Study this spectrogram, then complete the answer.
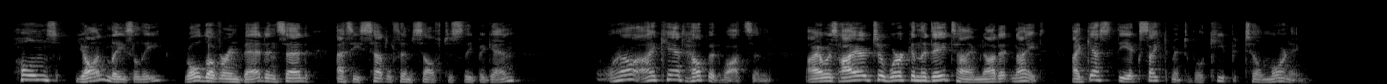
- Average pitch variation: No, wide, 7.6 semitones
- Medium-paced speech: Yes, average, 175 wpm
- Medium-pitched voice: Yes, medium, 155 Hz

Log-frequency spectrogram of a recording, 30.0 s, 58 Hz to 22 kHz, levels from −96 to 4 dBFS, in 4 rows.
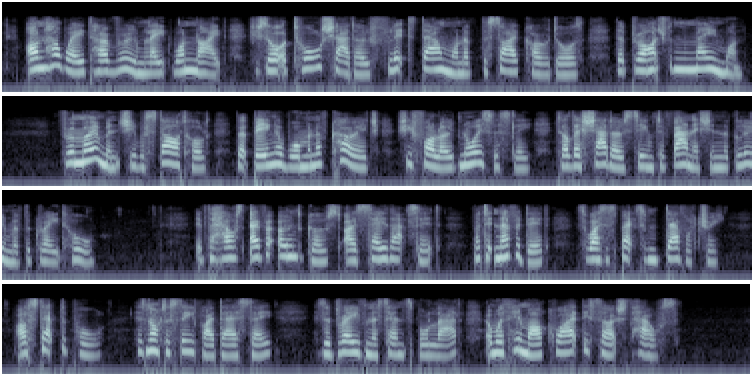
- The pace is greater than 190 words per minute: Yes, average, 200 wpm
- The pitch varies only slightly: No, average, 3.7 semitones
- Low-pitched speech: No, high, 230 Hz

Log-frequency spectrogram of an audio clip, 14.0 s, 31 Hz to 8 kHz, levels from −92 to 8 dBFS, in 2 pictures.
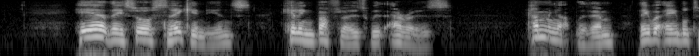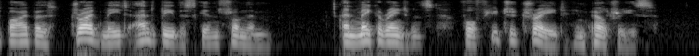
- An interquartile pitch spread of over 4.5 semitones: Yes, wide, 5.4 semitones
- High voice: No, low, 130 Hz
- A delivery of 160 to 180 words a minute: No, average, 145 wpm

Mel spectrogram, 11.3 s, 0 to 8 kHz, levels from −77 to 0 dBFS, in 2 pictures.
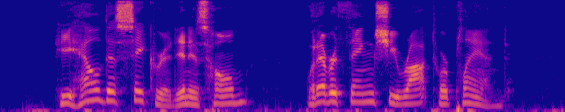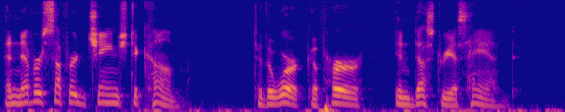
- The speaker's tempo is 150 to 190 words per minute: No, average, 140 wpm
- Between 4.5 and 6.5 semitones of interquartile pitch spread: Yes, average, 5.0 semitones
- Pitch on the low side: No, medium, 155 Hz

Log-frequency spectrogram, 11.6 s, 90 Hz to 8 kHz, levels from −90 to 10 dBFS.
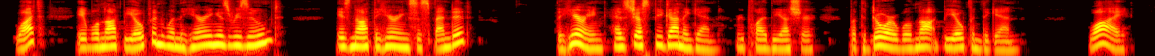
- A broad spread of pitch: No, average, 3.9 semitones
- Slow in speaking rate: No, average, 180 wpm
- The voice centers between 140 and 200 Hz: Yes, high, 190 Hz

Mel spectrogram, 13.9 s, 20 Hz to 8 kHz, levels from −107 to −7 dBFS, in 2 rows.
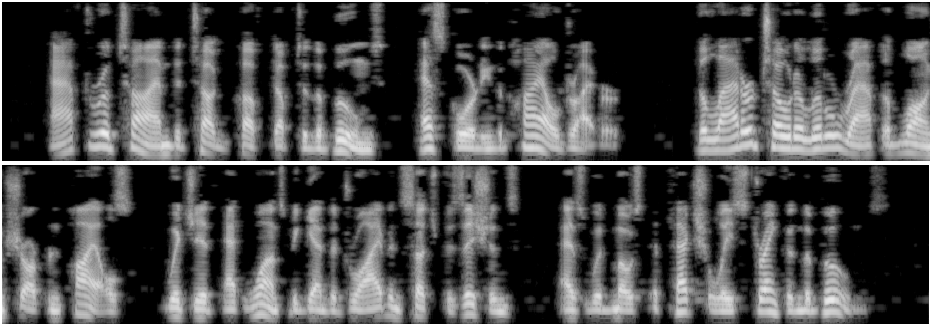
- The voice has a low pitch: No, medium, 145 Hz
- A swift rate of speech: No, average, 175 wpm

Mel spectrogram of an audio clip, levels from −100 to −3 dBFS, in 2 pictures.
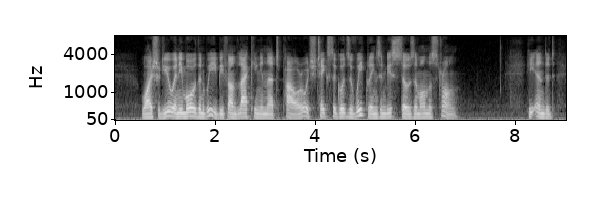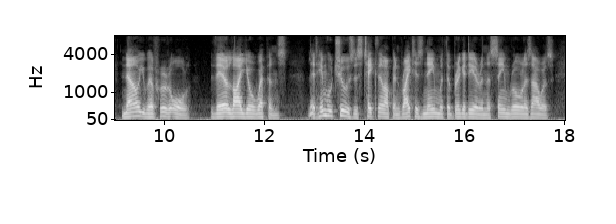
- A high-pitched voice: No, low, 125 Hz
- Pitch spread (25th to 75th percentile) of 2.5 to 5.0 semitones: Yes, average, 2.9 semitones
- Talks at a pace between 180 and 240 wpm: Yes, average, 185 wpm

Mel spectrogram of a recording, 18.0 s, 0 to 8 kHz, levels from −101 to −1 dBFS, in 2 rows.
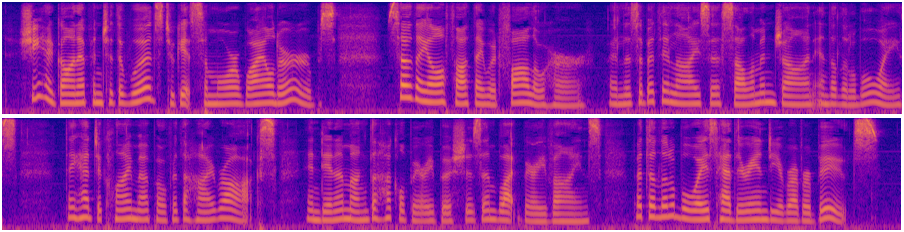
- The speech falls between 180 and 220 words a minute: Yes, average, 185 wpm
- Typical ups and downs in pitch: Yes, average, 3.1 semitones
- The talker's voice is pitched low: No, high, 190 Hz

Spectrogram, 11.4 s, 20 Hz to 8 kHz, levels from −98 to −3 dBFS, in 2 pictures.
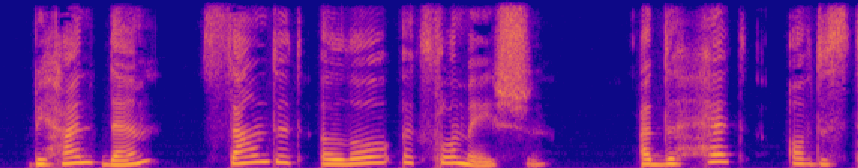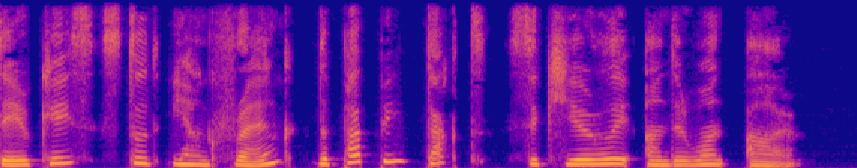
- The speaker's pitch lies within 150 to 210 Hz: No, high, 240 Hz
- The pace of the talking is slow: Yes, slow, 115 wpm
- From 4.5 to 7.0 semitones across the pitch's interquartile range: Yes, average, 5.1 semitones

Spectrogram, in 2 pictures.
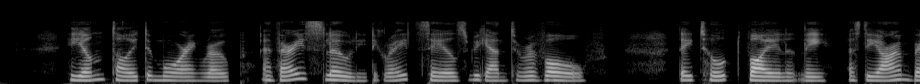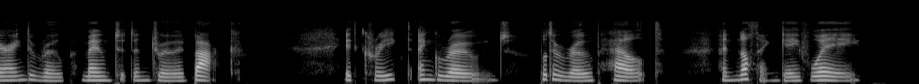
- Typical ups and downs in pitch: No, narrow, 2.1 semitones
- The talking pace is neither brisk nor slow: No, slow, 130 wpm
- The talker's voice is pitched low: No, high, 190 Hz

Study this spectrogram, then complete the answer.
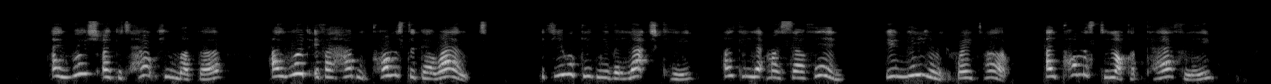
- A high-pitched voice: Yes, very high, 350 Hz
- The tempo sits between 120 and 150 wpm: No, average, 180 wpm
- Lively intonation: No, average, 4.5 semitones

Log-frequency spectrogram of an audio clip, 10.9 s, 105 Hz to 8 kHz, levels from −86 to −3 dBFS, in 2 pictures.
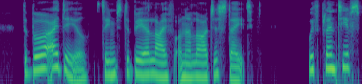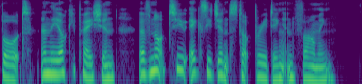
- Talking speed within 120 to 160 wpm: Yes, average, 140 wpm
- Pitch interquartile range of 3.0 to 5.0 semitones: Yes, average, 4.6 semitones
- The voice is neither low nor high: Yes, medium, 170 Hz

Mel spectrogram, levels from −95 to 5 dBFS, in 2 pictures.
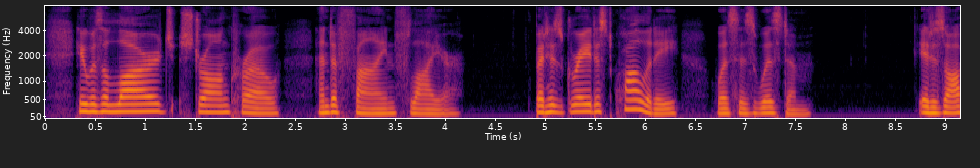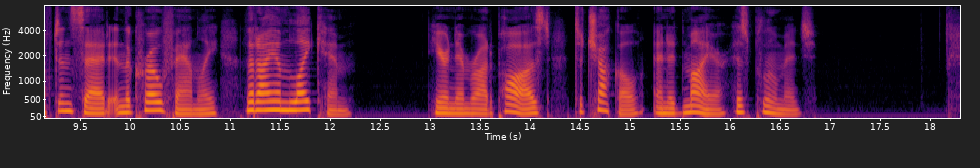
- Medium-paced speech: No, slow, 130 wpm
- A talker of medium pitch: Yes, medium, 155 Hz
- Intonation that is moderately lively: No, wide, 5.8 semitones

